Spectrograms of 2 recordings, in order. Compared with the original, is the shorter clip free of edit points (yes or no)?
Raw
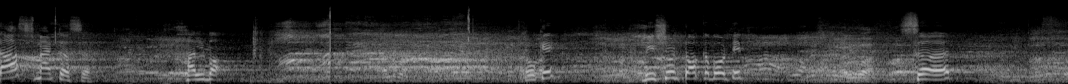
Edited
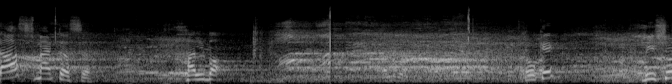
yes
